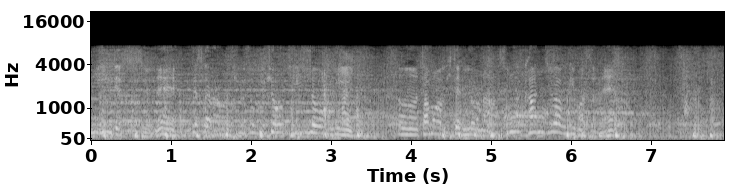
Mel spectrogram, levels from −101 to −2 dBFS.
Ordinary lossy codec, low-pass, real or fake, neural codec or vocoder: none; 7.2 kHz; fake; vocoder, 22.05 kHz, 80 mel bands, WaveNeXt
